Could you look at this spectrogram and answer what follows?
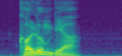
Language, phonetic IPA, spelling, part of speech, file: Polish, [kɔˈlũmbʲja], Kolumbia, proper noun, Pl-Kolumbia.ogg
